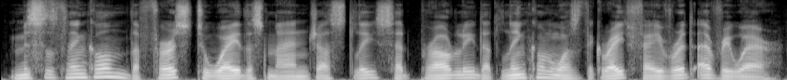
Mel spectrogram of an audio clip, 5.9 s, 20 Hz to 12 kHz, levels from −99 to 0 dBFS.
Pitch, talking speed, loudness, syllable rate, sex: 120 Hz, 185 wpm, -18 LUFS, 5.0 syllables/s, male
